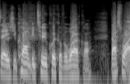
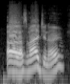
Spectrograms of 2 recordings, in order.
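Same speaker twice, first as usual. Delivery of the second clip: ordinary delivery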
